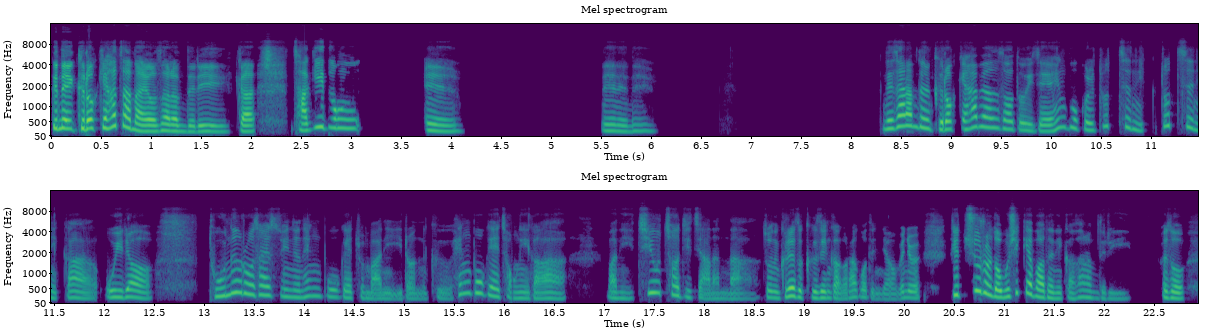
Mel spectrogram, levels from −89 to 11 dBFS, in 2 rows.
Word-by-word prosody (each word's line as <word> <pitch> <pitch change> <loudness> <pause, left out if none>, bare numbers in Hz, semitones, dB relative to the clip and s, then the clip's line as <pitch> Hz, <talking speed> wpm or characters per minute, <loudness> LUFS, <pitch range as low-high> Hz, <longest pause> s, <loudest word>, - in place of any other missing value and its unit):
근데 285 -1 +9
그렇게 280 +2 +7
하잖아요 285 - +7
사람들이. 185 -2 +2
그러니까 190 -1 +5 0.4
자기도 290 +4 +2 0.7
예. 195 -3 0 1.4
네네네. 200 -1 -5 2.2
근데 270 +1 +1
사람들은 335 -5 +5
그렇게 255 +1 +2
하면서도 290 -7 0
이제 195 -2 -2
행복을 275 -4 -3
좇으니 315 - -7 0.2
좇으니까 220 - -5
오히려 220 -2 0 0.6
돈으로 320 +7 +1
살 295 -1 0
수 265 -2 -11
있는 225 -2 -5
행복에 235 -5 -6
좀 - - -13
많이 - - -7
이런 - - -11
그 - - -15
행복의 330 -6 -2
정의가 190 -2 -6 0.4
많이 190 0 -8
치우쳐지지 295 - -3
않았나. 175 +1 -10
저는 210 -3 -4
그래서 245 +1 +5
그 200 - -4
생각을 205 +1 -2
하거든요 170 -7 -9
왜냐하면 200 0 -4 0.3
대출을 350 +3 +3
너무 230 -1 +5
쉽게 370 0 +1
받으니까 195 -7 0
사람들이. 185 -5 -9 0.3
그래서 195 -4 0
225 Hz, 310 characters per minute, -22 LUFS, 195-295 Hz, 2.2 s, 근데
